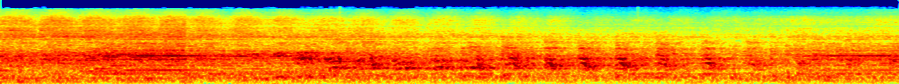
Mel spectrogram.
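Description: A steady, rumbling mechanical drone like a moving train, fairly loud and continuous, with a faint rhythmic clatter toward the end and no voices.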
